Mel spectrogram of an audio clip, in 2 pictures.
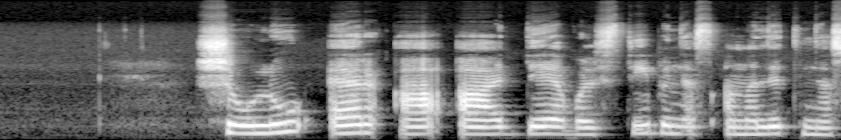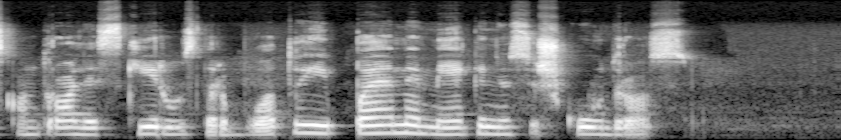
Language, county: Lithuanian, Kaunas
